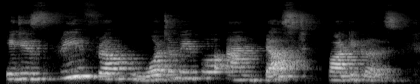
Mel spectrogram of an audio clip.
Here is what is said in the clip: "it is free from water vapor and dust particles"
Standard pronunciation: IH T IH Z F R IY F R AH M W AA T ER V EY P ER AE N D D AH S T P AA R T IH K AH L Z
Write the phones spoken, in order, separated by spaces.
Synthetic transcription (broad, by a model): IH T IH Z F R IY F R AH M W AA T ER P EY P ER AE N D D AH S T P AA R T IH K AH L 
